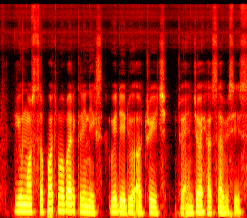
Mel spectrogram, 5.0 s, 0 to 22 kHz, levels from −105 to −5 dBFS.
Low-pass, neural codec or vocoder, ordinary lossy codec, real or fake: none; none; none; real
